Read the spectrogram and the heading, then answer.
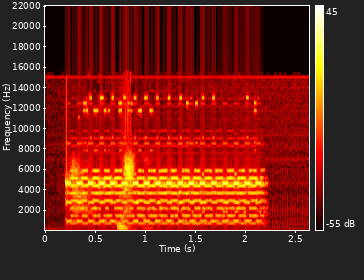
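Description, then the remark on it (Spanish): A telephone rings loudly with an incoming call for about two seconds, a steady trilling bell with a rapid warble, then stops abruptly; a brief low voice-like blip cuts in near the start. “Y tenemos otro mensaje, tenemos una llamadita.”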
